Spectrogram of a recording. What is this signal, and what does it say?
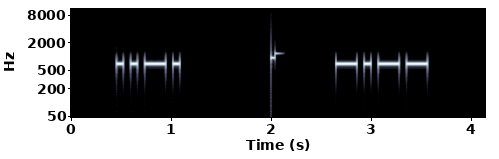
Morse code, heard as a keyed tone, about 17 wpm, 700 Hz. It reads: F Y
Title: Single Letter-Number Alt - Rapid-Fire 17wpm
